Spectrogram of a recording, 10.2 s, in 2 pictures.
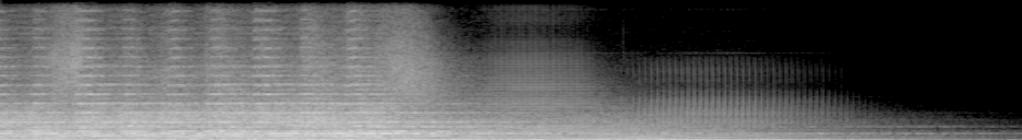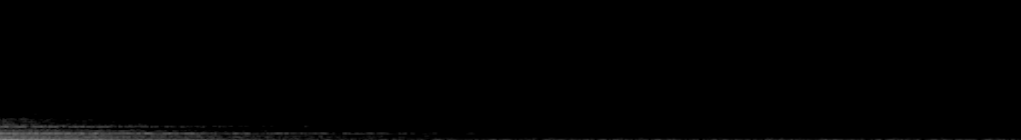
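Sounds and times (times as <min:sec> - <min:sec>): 
epic choral action singing: 0:00.0 - 0:04.9
orchestra playing epic action music: 0:00.0 - 0:05.0.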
